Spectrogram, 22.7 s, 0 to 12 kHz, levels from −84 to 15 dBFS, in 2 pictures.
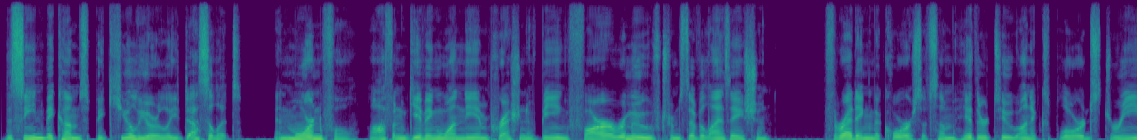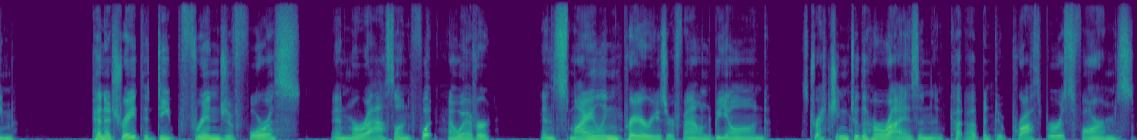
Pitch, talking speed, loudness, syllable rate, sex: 140 Hz, 140 wpm, -19 LUFS, 5.0 syllables/s, male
